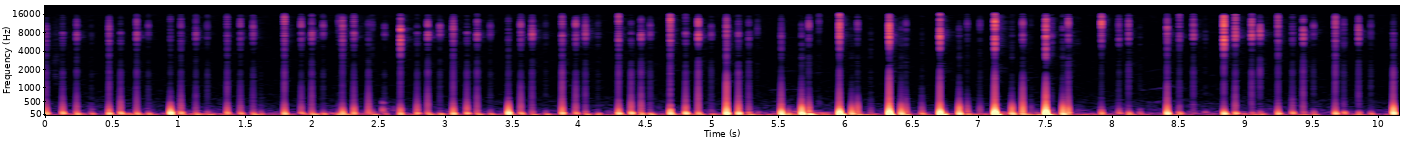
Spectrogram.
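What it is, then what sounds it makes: Plastic lip gloss tube. A small, closed, filled clear pink plastic lip gloss tube with a silver cap is held horizontally and tapped with long nails. The result is a fast, irregular stream of short, dry clicking taps, each with a soft low thud and a bright tick that stops almost instantly.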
